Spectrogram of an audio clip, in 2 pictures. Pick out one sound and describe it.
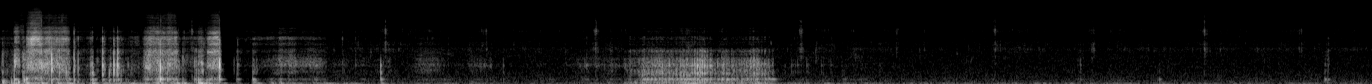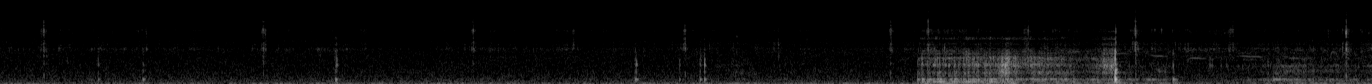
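A swimmer splashes with steady strokes through open water.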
